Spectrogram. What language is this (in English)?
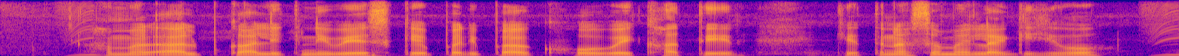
Magahi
